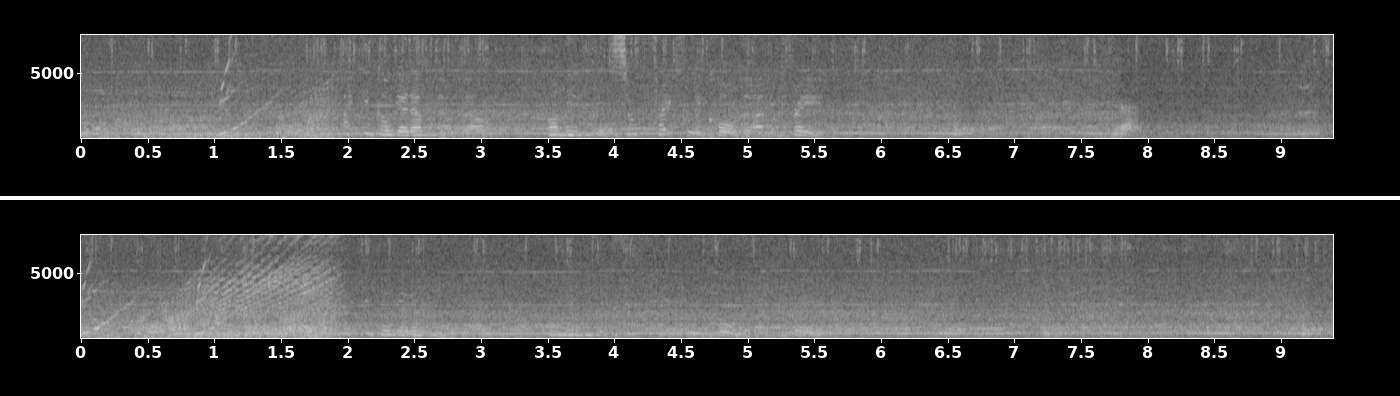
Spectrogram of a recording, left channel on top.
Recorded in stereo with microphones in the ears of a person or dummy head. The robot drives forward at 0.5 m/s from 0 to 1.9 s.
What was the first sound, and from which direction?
A woman speaking, 60° left (ahead or behind).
